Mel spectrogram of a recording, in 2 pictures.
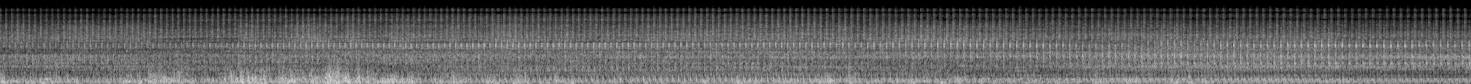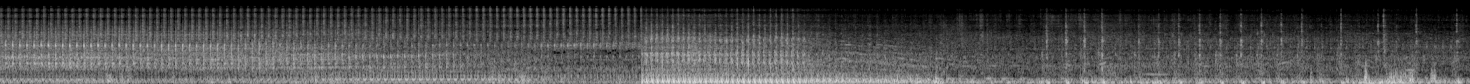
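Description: Single-cylinder diesel engine of a two-wheel walking tractor running steadily under heavy load as it drags a loaded trailer through deep mud. About three quarters of the way through there is a short, louder stretch. After it the engine sound changes to a pulsing chug with separate, evenly spaced firing beats.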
